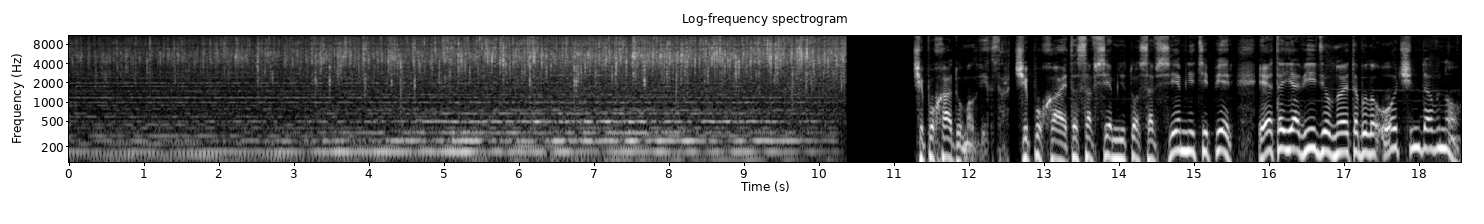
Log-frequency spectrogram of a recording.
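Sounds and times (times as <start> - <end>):
heavy rain pouring: 0.0 - 10.4
speech: 11.3 - 18.5.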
